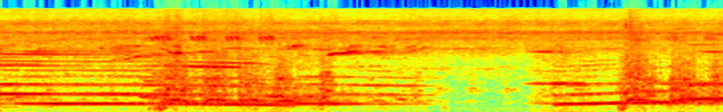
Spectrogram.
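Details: Wolf howling alongside barking dogs: a long steady low howl with bright overtones, a second howl rising then sliding down over it, and sharp barks cutting through around the first and fourth seconds.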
